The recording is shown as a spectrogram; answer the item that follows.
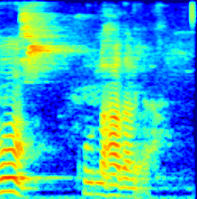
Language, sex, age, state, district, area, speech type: Santali, male, 30-45, West Bengal, Dakshin Dinajpur, rural, spontaneous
